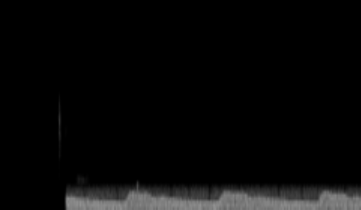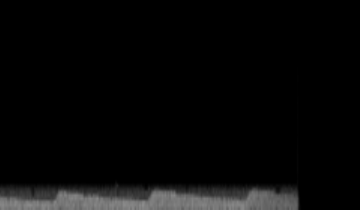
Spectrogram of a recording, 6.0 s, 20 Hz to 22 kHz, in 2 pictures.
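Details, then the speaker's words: Transcranial Doppler signal from a vessel in the Circle of Willis: rhythmic whooshing flow that surges with each heartbeat, about 75 a minute, heard while insonating the vessel. "so that was an example of us using the listening so when we're insulating the vessels we are actually using our you know our site as well as our sound so different um places within the Circle of Willis sound a little bit different"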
